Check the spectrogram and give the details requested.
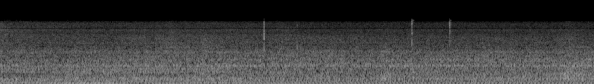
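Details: Renault Scénic I phase 2 1.9 dCi 105 diesel idling with a steady clatter and a faint faster tick riding on it; suspect abnormal engine noise, cause not yet pinned down.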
